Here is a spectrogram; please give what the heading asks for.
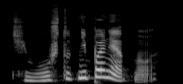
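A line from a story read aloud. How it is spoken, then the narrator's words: Grumbled mutter. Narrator (Russian): пробурчал Дереда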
